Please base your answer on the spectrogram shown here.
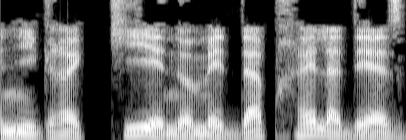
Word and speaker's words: Nike: Un premier effort pour promouvoir le nouveau surnommé Nike, prononcé NYK et nommé d'après la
